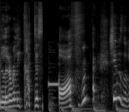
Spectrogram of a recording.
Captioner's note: beep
